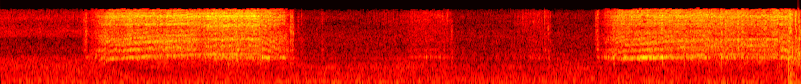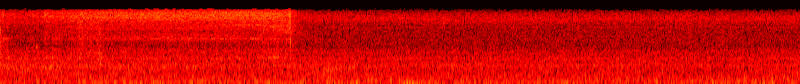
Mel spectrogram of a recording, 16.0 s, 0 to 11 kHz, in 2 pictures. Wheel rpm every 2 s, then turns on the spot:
70, 60, 10, 120, 10, 0, 0, 0.
2-4 8-10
